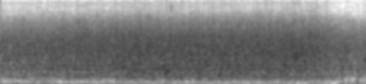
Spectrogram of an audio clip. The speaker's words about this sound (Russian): На всем свете солнце светит, а в городе еле дотопали, проливной дождь, как из ведра плещет.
